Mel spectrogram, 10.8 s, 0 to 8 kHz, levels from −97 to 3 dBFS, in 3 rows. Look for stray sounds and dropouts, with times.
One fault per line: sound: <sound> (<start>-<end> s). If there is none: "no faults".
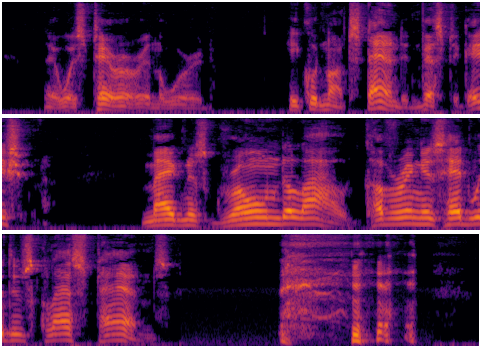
sound: laugh (9.2-10.3 s)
